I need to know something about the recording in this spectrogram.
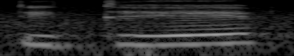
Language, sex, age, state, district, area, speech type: Marathi, female, 18-30, Maharashtra, Sindhudurg, rural, spontaneous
